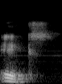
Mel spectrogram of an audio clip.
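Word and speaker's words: ἐκ: De hecho, el que solo aparezca ek, aunque se pronuncie ex, porque la palabra siguiente viene por vocal, ex, anactasis, ek, necrón, esta es una expresión que solo sale aquí.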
